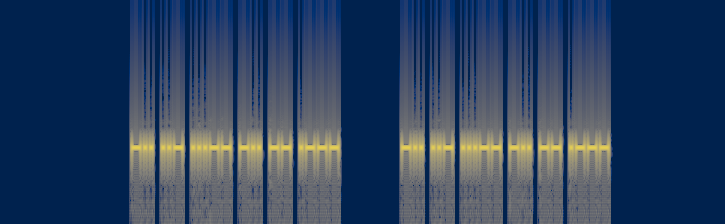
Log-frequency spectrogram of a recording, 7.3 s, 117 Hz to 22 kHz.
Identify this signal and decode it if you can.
Morse code, heard as a keyed tone, about 37 wpm, 700 Hz. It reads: DU3DMJ DU3DMJ
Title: DXCC-100 Call Signs - 6 Characters - Repeated 2x - 40wpm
